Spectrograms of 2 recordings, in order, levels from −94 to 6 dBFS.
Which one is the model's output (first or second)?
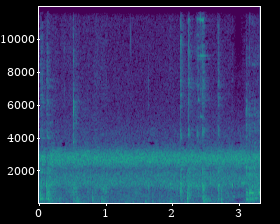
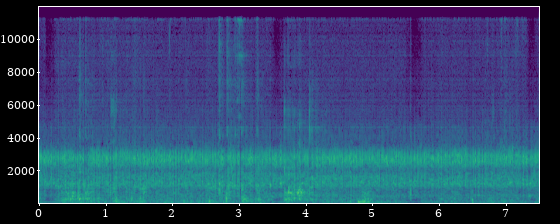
second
